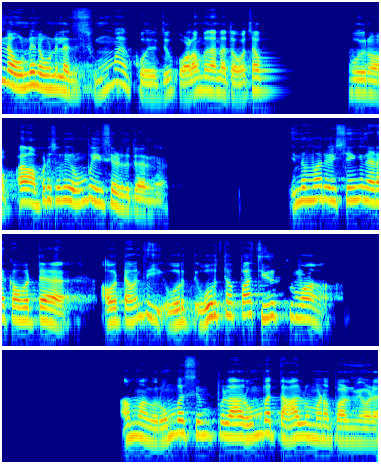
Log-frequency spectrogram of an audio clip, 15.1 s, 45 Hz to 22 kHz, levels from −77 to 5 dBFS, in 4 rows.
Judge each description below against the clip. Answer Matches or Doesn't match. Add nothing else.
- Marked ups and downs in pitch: Matches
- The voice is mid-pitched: Doesn't match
